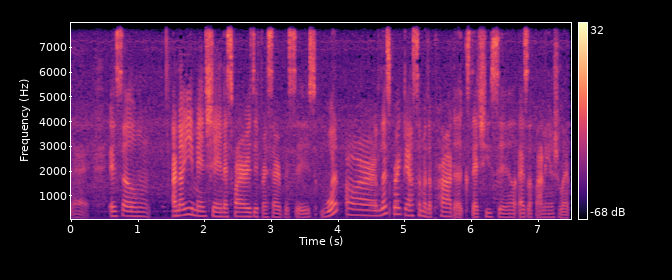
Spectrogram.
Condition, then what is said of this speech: None; typical speech.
